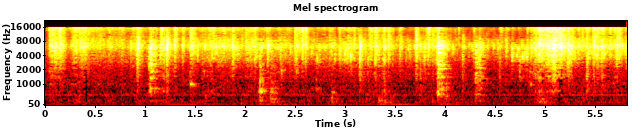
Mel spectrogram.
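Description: Stuffed bitter gourds frying in oil in an iron kadai, sizzling steadily. Several knocks and clinks come from a steel spoon and a steel lid being set on the pan.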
